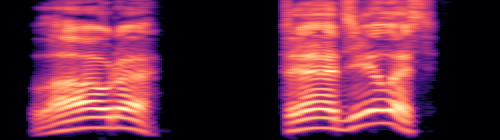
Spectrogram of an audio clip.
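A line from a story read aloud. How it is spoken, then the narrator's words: Shouting. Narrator (Russian): крикнул Дэйв Деннис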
